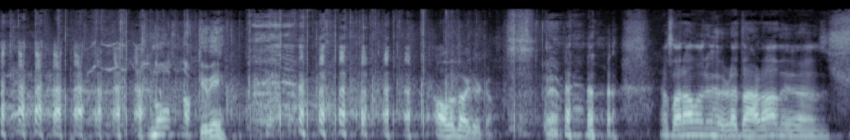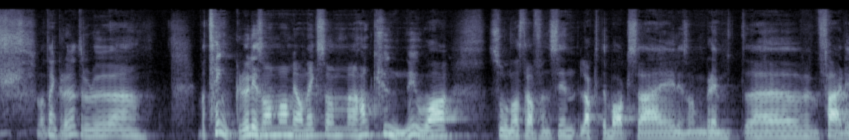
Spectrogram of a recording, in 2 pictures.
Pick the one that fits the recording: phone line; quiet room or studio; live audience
live audience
